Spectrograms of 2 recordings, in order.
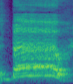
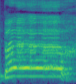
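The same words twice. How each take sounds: First: High-pitched heckler's boo. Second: High, loud crowd boo; louder booing. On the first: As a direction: imitate one man starting a boo. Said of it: "He starts to boo Ryan". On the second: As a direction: imitate a whole queue booing at full volume. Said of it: "it gets louder each time". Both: Retold or imitated.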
